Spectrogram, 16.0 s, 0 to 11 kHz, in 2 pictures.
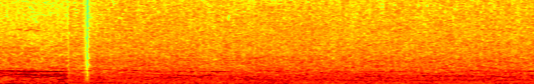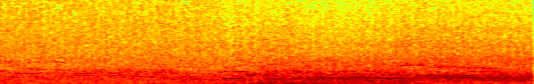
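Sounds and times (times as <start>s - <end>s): loud static hiss: 0.0s - 16.0s.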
